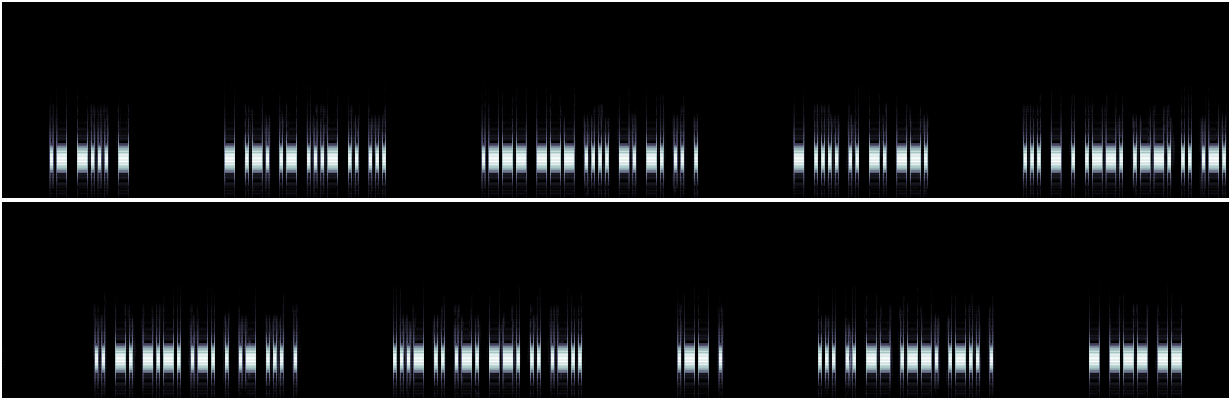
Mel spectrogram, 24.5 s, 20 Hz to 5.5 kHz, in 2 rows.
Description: Morse code, heard as a keyed tone, about 34 wpm, 550 Hz. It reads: ABT TRAVIS JOHNNIE THING STEPPIR INCREASE VIRGIL WE SIMPLE TOM
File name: Ultimate Word List / 35WPM Ultimate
